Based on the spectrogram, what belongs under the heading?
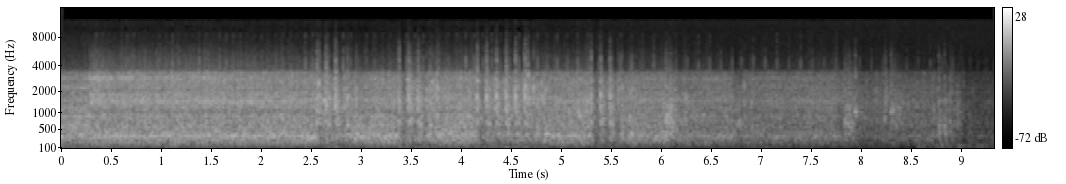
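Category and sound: sound effect, gunshots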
